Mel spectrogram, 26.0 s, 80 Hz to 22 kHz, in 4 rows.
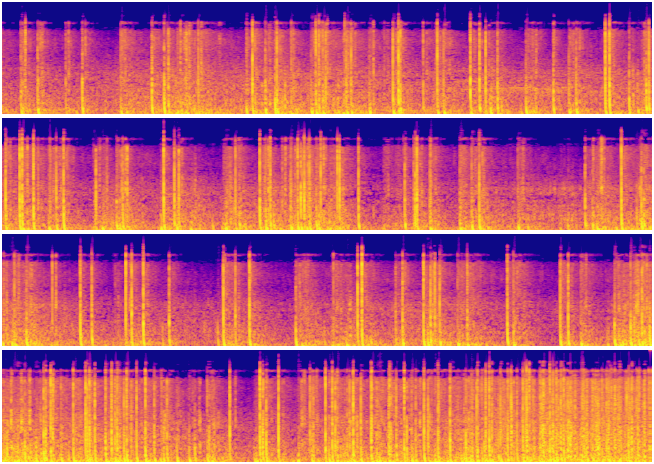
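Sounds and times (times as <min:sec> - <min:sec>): fireworks exploding: 0:00.0 - 0:26.0.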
